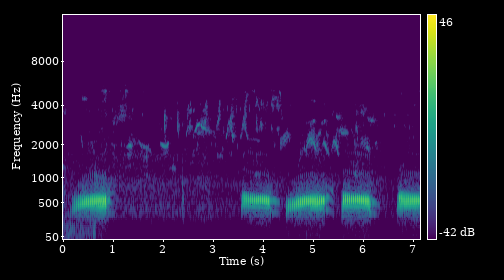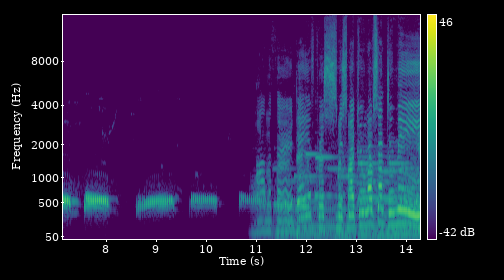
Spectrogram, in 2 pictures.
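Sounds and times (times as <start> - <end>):
turtle dove purring song: 0.0 - 1.0, 3.6 - 10.9
faint twittering of other birds: 0.0 - 11.0
speech: 11.2 - 14.2.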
